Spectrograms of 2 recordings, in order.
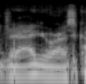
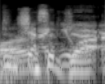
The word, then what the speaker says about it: Jaguars: Pronounce the hard U in Jaguars? – I did. – Jaguars. – I said Jaguars.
